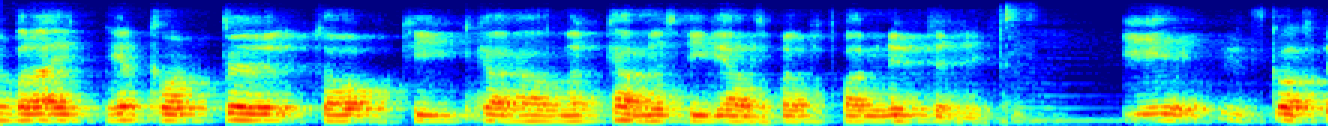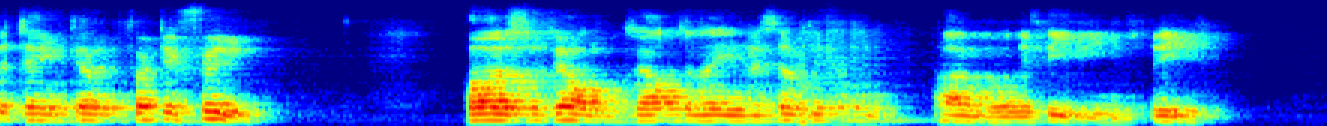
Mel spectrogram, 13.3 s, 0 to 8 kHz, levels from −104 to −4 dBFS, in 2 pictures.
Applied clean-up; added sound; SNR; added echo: neural mask model DeepFilterNet 3.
